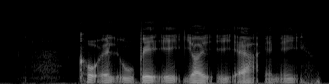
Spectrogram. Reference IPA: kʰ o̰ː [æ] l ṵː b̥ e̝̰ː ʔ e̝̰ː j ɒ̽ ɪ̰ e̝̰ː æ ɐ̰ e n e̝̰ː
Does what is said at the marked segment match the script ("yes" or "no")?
no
